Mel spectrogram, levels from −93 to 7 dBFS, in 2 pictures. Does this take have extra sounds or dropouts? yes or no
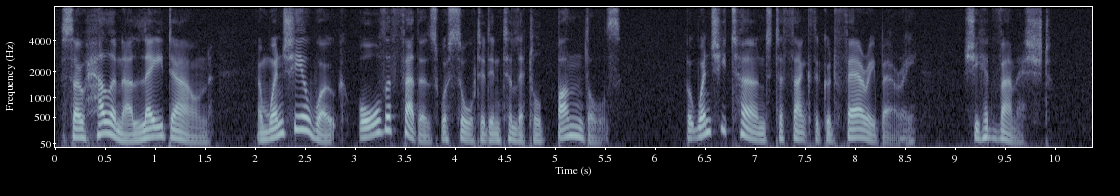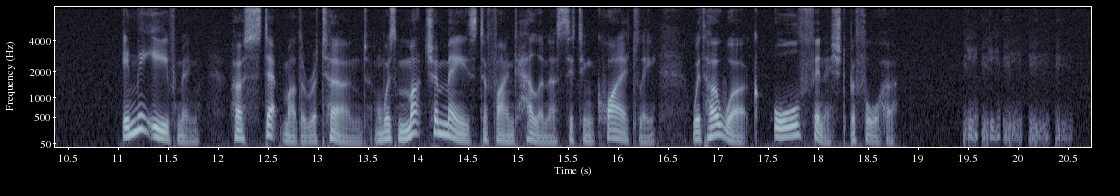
yes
